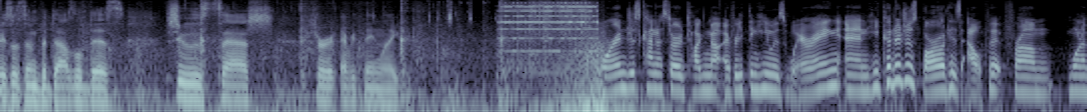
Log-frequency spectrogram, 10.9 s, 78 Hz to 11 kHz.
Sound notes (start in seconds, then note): 4.9 bell rings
